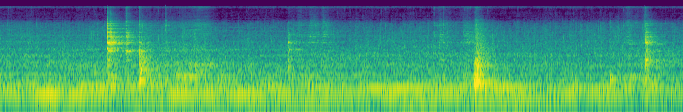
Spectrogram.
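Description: A metal spoon scrapes and clinks against a metal pot.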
